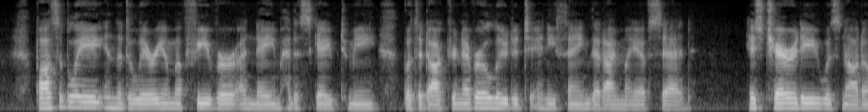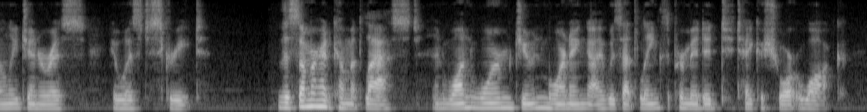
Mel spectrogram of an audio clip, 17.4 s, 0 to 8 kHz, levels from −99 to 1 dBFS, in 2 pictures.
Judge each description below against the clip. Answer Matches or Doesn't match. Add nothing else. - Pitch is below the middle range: Matches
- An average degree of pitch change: Doesn't match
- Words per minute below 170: Doesn't match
